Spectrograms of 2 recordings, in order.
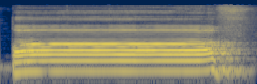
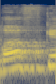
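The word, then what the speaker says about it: ق: করেন ফা ফা ফা কফ কফ এই কফকে অনেকে আমরা কাফ বলি এ কফকে কাফ বলা যাবে না কফকে কফ বলতে হবে এ হরুফটার নাম কফ কাফ আর এটা হলো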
